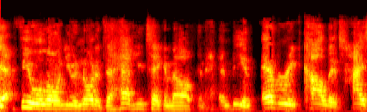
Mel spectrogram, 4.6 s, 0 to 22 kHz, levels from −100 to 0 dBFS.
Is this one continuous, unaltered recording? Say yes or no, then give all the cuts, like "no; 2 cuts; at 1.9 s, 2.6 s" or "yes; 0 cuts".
yes; 0 cuts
